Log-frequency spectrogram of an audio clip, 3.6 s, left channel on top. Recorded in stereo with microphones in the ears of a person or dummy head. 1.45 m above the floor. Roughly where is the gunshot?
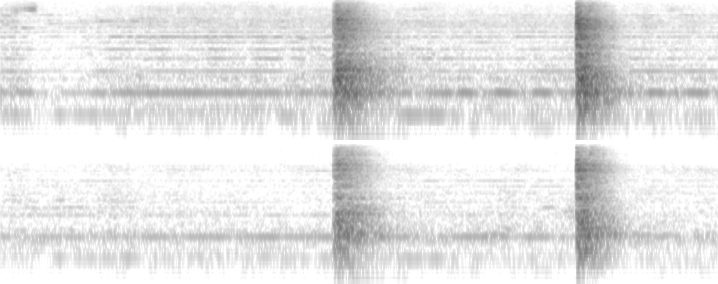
Centre.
